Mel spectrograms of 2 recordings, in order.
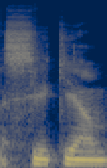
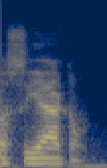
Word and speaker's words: Siakam: Is that how you say it? Who? Pascal Oh, Siakam. Yeah, Mr. Siakam. Siakam. Siakam. Okay, got to make sure to Yeah. get that right.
